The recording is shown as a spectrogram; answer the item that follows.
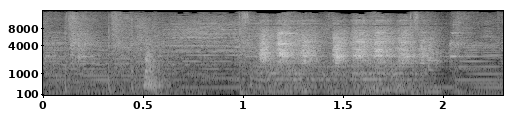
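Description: Background music with steady held notes, and a short scratchy rasp about a second in.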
